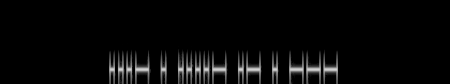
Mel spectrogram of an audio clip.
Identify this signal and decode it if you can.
Morse code, heard as a keyed tone, about 28 wpm, 700 Hz. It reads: VE4AEO
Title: Call Signs Repeated 3x - 28wpm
